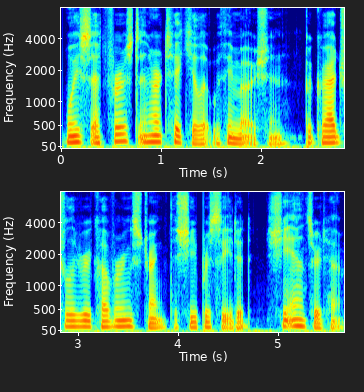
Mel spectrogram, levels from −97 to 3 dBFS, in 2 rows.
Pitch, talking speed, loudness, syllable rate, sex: 120 Hz, 190 wpm, -22 LUFS, 6.6 syllables/s, male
